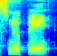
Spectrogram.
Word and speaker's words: SnoopEE: what a service discovery and then i'll present snoopy it's pronounced Snoopy it used to be called snoop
